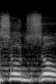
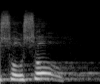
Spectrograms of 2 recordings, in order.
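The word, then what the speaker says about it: σῴζω: Ang tamang pronunciation po ay sozo, kasi ang ibang pastor na nadudulas nagiging soso. Tama? Pero ang right pronunciation sa Greek is zozo.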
